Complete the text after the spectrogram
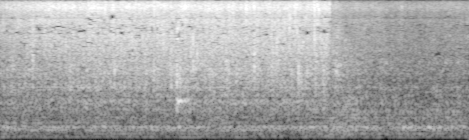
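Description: Oil sizzles and crackles in a pan.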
